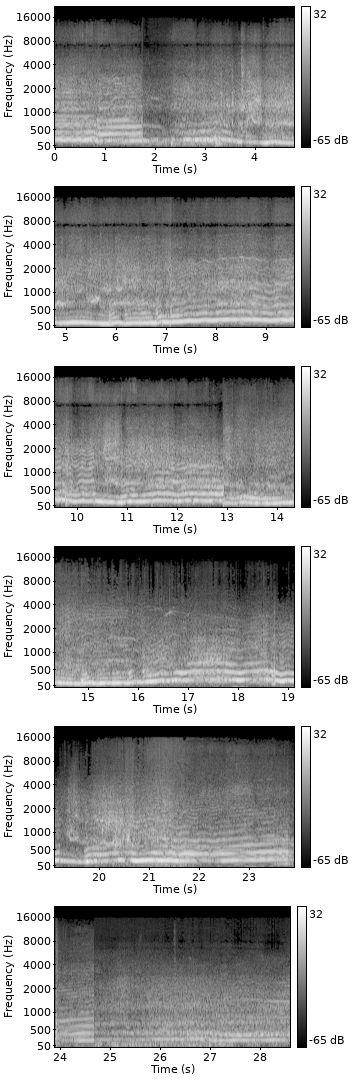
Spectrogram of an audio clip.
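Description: A rally car engine roars loudly, revving up and down as it shifts gears.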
